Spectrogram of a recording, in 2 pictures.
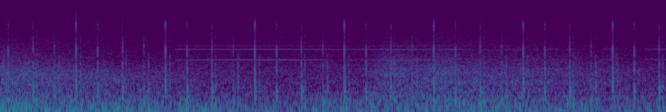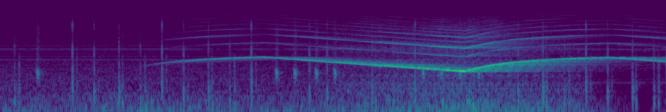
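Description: Quick footsteps patter steadily on hard ground.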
